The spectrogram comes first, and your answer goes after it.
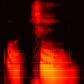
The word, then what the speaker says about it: Puccini: Puccini. You gotta say it like that.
